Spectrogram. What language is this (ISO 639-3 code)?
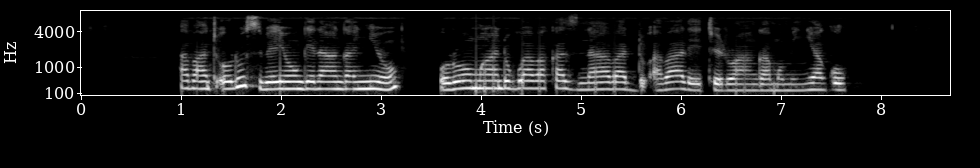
lug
